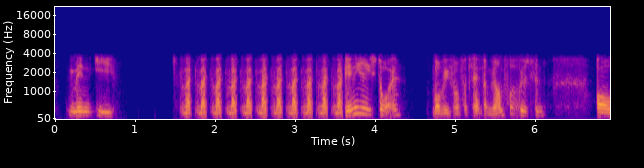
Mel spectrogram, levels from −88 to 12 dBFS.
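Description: Throughout, the speech carries heavy AMR narrowband mobile codec damage. It is buzzy, synthetic and confined to roughly 250 Hz to 3.4 kHz, which fits AMR-NB at a low rate around 5.9 kbps. On a spectrogram, the energy stops sharply at 3.4 kHz, with nothing visible above it.

From 1.70 to 3.62 s, a broken-record loop repeats a 0.19 s fragment ten times back to back, and the audio meant for that stretch is lost. The likely cause is a stalled player or stream resending its last buffer. On the waveform, identical blocks tile evenly before the speech resumes at "denne her historie hvor".

From 5.70 to 5.82 s, just after "vi får fortalt om", lost AMR speech frames leave a 0.1 s gap, which fits five dropped 20 ms frames. The decoder stretched the last good sound and faded it out, so the waveform tapers toward silence and the spectrogram shows a smeared, dimming band.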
